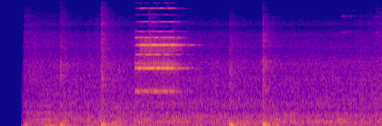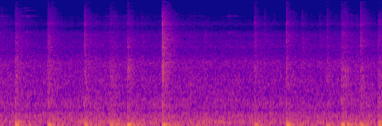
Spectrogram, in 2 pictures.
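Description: Boxing-glove punches landing on a double-end bag: irregular single and double thuds, roughly one to two a second. A loud half-second electronic beep sounds about two seconds in.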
